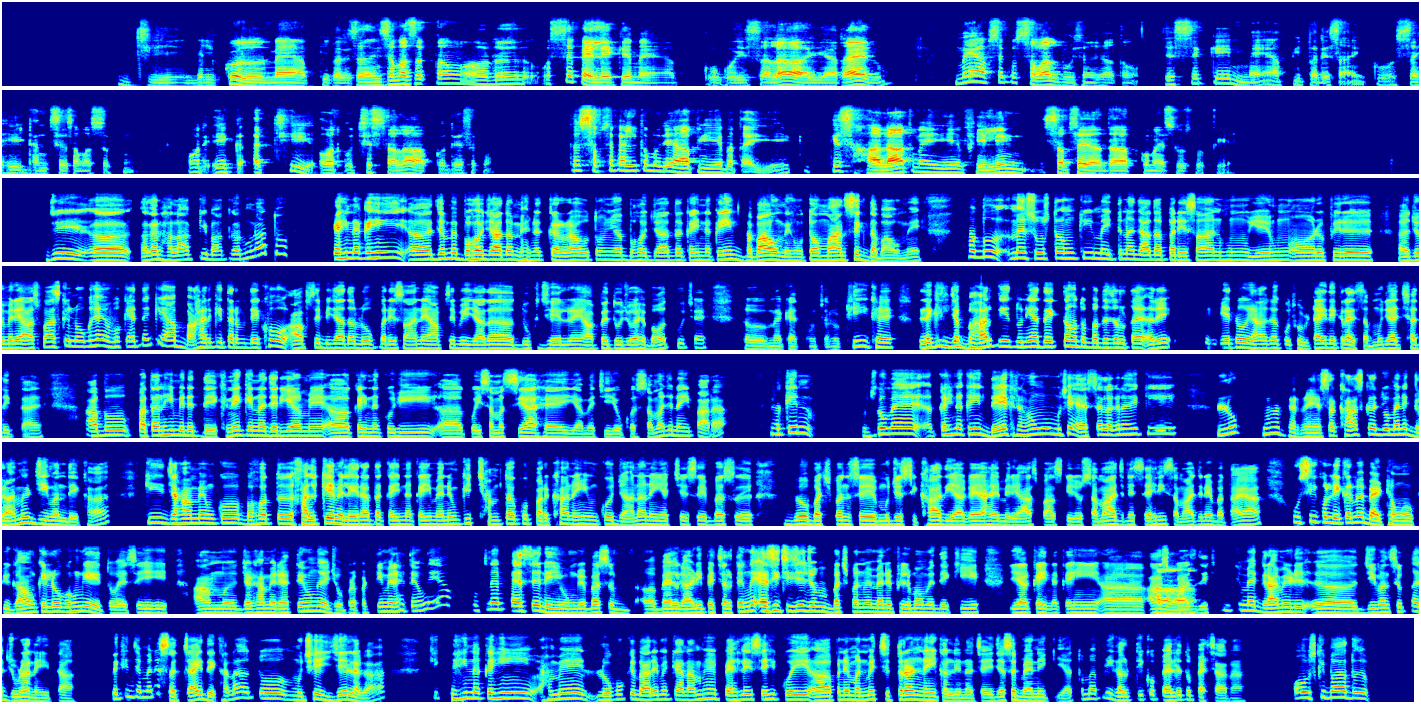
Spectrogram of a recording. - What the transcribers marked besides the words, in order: in English: "फीलिंग"; laughing while speaking: "लेकिन जब बाहर"
- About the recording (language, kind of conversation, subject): Hindi, advice, FOMO और सामाजिक दबाव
